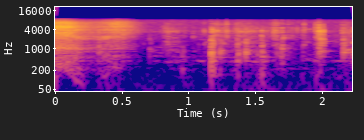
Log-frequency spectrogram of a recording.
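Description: A sharp nasal sniff through a runny nose, then a few light clicks and taps of plastic toy figures being handled on a table.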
